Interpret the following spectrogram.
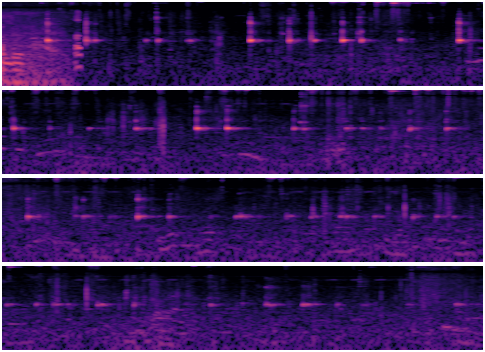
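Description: A bell hung on a walking elephant clanking irregularly, each stroke at the same ringing pitch, with scattered sharp clicks alongside.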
